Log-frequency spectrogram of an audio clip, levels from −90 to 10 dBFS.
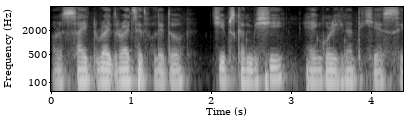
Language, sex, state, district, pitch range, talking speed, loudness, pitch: Nagamese, male, Nagaland, Dimapur, 100-105 Hz, 190 wpm, -18 LUFS, 100 Hz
